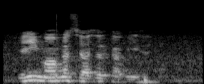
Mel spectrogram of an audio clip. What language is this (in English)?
Urdu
